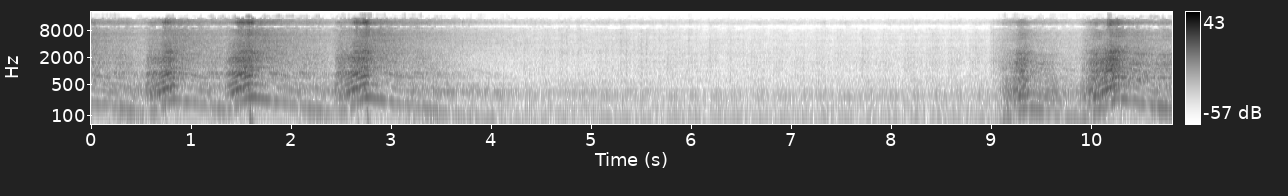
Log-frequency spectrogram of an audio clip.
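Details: Yamaha XJR400 (4HM) running engine assembly, start check: crisp throttle blips rising and falling cleanly, then steady even idle with no knocks, rattles or white smoke; compression tested, normal running.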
